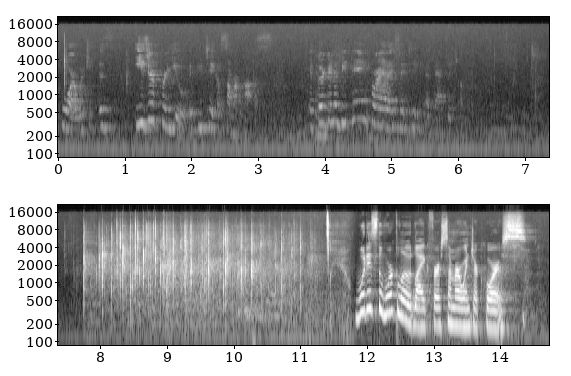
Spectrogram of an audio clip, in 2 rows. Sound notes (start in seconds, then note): 7.5 clapping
